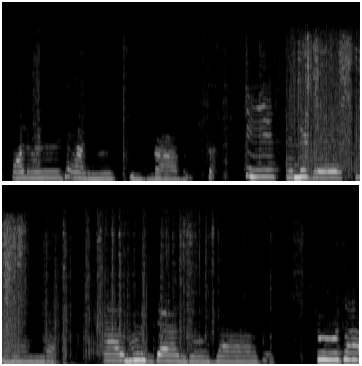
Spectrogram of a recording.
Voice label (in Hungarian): nyelvjaras gyujtesek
